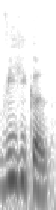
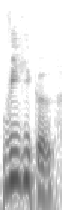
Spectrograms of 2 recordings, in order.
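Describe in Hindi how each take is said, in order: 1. h sound तेज़ और अलग है। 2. h साउंड तेज़ और अलग है।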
